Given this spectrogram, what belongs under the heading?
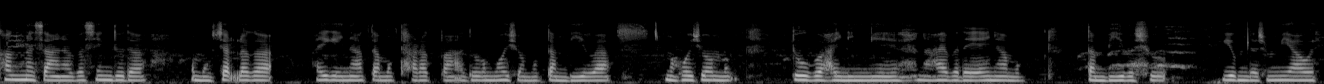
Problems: background sounds at intervals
